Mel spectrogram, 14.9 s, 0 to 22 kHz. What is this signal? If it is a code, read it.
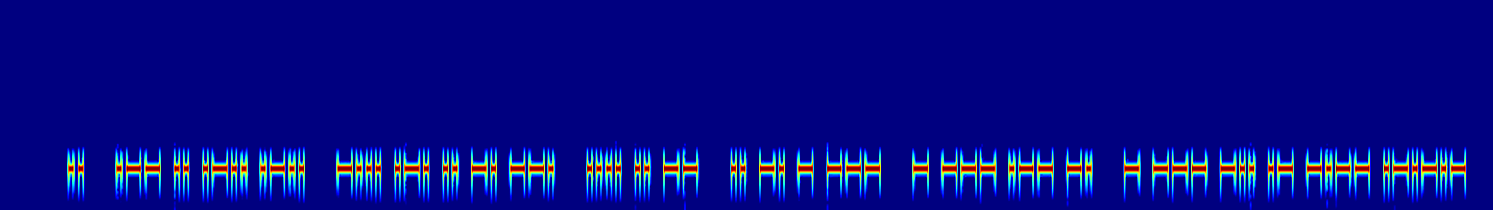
Morse code, heard as a keyed tone, about 25 wpm, 700 Hz. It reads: I WILL BRING HIM INTO TOWN TODAY.
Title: Sentences from Top 1000 Words - Review Part 3 - 25wpm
